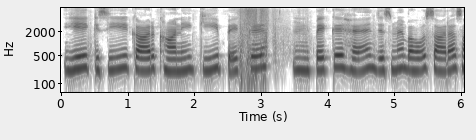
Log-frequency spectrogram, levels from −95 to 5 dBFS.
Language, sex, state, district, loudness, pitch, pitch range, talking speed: Hindi, female, Chhattisgarh, Sukma, -27 LUFS, 220 Hz, 215-240 Hz, 140 wpm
